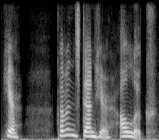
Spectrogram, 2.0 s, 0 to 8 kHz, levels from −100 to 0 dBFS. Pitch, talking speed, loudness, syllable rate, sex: 240 Hz, 210 wpm, -20 LUFS, 6.2 syllables/s, female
